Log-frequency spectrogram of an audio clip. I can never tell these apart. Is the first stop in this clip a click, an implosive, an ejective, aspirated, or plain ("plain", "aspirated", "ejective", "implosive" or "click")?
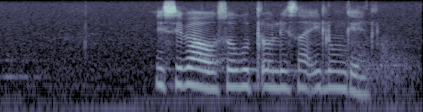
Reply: implosive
